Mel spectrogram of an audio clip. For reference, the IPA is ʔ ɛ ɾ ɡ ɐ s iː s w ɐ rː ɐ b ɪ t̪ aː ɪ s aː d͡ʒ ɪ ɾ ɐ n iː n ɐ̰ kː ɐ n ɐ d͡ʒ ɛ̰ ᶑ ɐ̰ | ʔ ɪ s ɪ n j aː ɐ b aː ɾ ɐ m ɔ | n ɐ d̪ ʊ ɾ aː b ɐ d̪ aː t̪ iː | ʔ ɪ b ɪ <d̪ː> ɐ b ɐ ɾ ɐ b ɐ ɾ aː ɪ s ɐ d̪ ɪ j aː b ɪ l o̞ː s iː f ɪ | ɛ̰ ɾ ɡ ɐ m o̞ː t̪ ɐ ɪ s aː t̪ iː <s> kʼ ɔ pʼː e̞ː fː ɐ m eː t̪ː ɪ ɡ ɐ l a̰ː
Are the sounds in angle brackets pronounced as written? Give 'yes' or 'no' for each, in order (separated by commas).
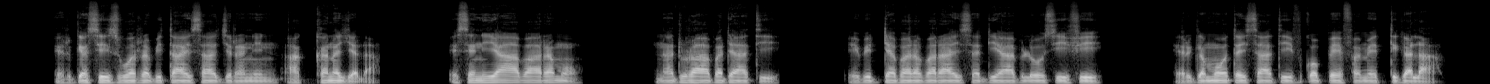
yes, no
